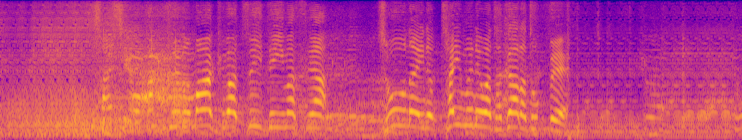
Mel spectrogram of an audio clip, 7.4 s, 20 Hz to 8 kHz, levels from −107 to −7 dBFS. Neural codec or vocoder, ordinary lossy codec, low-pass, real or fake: codec, 16 kHz, 0.9 kbps, LongCat-Audio-Codec; none; none; fake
